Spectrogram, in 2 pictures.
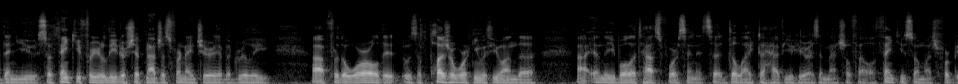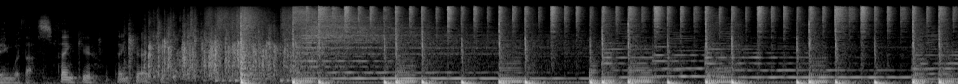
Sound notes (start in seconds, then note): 10.7 applause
